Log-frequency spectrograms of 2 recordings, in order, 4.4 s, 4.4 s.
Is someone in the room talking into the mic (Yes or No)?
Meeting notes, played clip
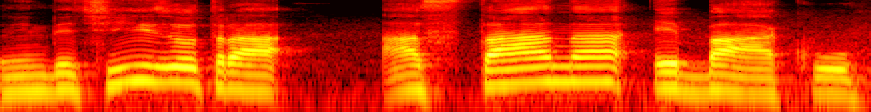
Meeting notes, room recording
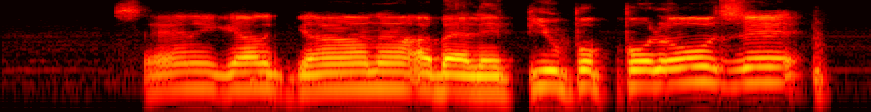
Yes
